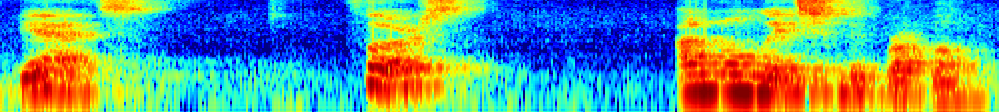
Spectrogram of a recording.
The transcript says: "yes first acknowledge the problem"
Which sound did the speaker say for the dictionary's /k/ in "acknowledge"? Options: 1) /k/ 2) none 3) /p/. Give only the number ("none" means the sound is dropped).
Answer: 2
